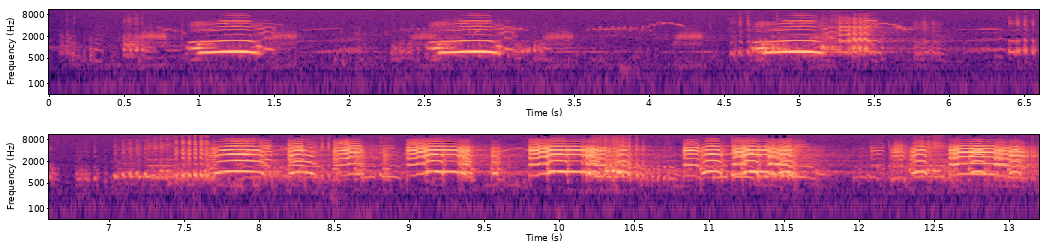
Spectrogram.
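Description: Geese honk repeatedly at a small lagoon in the Cabañeros wetlands in winter, first in three spaced bursts of harsh, nasal calls, then building into a dense, overlapping chorus from many birds. No one speaks.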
